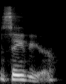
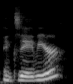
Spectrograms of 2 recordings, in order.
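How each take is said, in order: First: The name starts with a plain 'z' sound. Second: The name starts with an 'eks' sound. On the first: "or just Xavier" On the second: "the sort of like X pronounced"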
